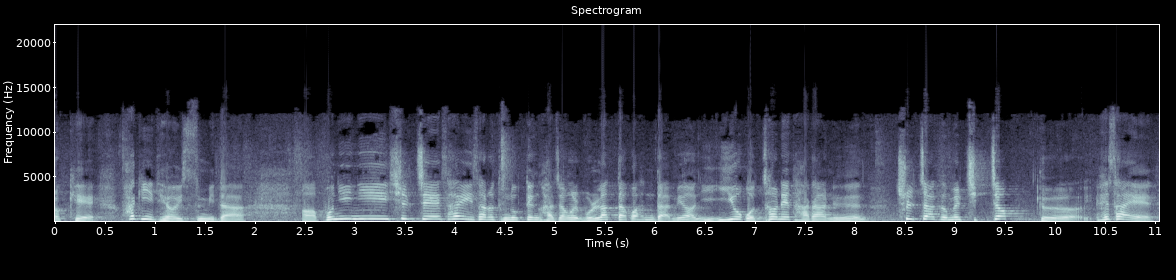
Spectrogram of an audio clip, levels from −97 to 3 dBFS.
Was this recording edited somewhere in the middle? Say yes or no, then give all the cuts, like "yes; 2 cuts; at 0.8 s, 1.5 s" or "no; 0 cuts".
yes; 1 cut; at 8.5 s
